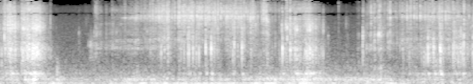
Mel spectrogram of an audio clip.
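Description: A metal blade cuts and scrapes grid-scored layers off a hand-sized, solid rectangular pale green bar of soap held in the hand, making bright, crisp crunching and scraping. Small cubes crumble away in a steady, irregular crackle that swells and fades in bursts.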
